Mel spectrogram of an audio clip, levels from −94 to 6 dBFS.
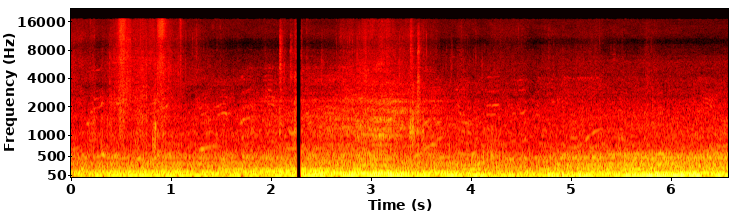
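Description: At 2.25 s the audio cuts to silence and returns at 2.32 s as if it had kept playing, with about 46 ms of sound missing. This is most likely a Bluetooth dropout: packets arrived too late and were discarded, which fits two lost frames.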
